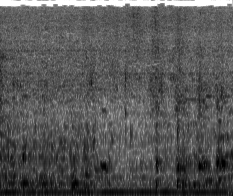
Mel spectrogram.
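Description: Kitchen tap running, a steady rush of water, over a low steady hum.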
